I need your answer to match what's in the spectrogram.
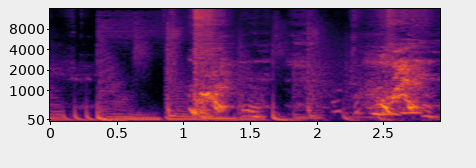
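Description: A loud sneeze bursts out after a short breathy wind-up, with a second sharp burst following a moment later; no talking accompanies it.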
